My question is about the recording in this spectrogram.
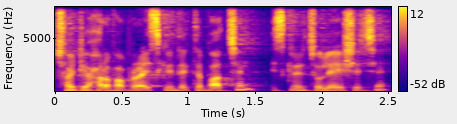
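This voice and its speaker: A man teaching Arabic letters for Quran reading step by step, calm and patient, with a Bangladeshi accent, drawing out each letter sound for listeners to repeat. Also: medium pitch, very fast. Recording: voice over background music.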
